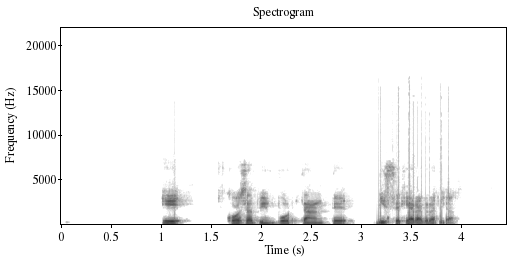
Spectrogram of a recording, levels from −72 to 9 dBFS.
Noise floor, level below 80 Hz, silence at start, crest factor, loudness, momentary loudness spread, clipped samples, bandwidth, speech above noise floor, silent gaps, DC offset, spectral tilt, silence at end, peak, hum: -86 dBFS; -48 dBFS; 1 s; 20 dB; -20 LUFS; 9 LU; under 0.1%; 15.5 kHz; 67 dB; none; under 0.1%; -6 dB/octave; 0.55 s; -2 dBFS; none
